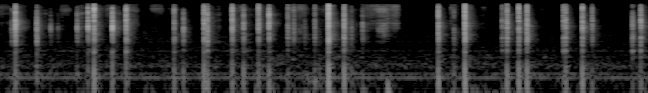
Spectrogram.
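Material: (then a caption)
Hard plastic. Long painted nails tap quickly and irregularly on a white cycling helmet, a hollow, vented hard plastic shell over foam. About thirty short, dry, bright clicks stop instantly with no ring, over a faint steady low hum.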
